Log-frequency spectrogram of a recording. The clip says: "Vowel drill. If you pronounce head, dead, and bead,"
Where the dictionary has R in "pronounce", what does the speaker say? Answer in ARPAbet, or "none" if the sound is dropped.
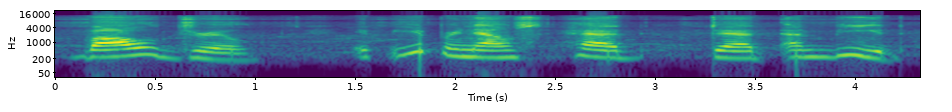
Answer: R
